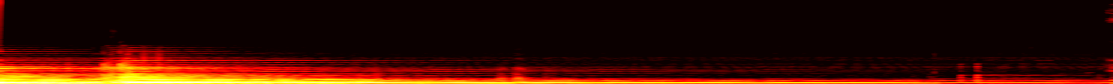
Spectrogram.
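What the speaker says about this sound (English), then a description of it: "you thicken up your sound by a ton because you have that second sound coming right after your initial sound" Guitar run through an Empty Head Effects modulation pedal set to double the signal, a sustained chord swelling with thick, chorus-like layered tone that slowly fades, alone without talk.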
